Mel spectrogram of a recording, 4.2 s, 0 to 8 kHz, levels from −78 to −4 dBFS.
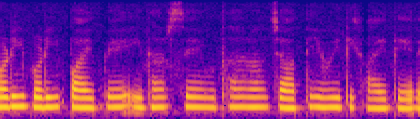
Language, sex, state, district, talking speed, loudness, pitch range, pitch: Hindi, female, Punjab, Pathankot, 145 wpm, -16 LUFS, 200-210 Hz, 205 Hz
